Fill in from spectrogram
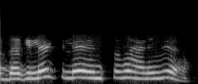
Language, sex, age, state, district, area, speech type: Odia, female, 60+, Odisha, Jharsuguda, rural, conversation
